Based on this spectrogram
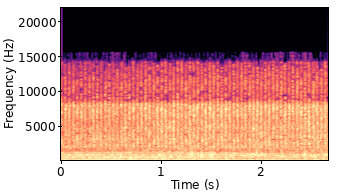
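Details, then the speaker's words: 2011 Honda Insight hybrid 1.3, ex-taxi at about 322,705 miles, under-hood idle: steady even idle with light fast ticking the 1.3 always makes; normal, nothing to worry about. "the 1.3 always does this tickety-boo sort of noise there. You hear it? So it's fine."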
